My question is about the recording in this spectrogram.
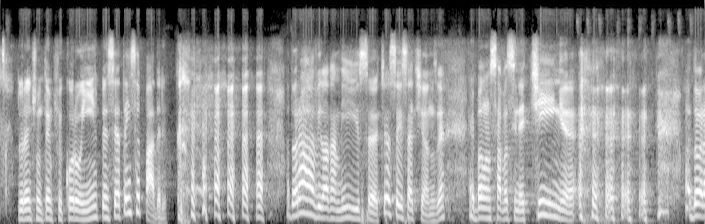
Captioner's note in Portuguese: Risos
